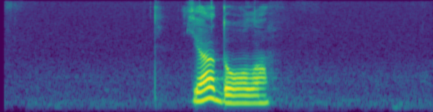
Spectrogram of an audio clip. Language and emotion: Russian, neutral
